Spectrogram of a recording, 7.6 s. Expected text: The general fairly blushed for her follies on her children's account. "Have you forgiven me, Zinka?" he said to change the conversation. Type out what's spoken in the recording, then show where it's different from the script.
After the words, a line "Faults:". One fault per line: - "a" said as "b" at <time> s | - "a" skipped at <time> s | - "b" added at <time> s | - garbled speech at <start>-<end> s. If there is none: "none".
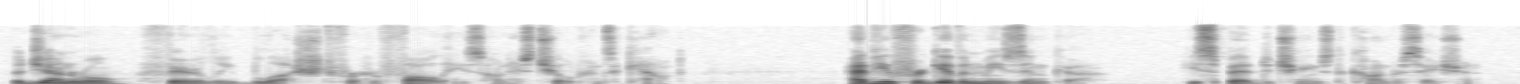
The general fairly blushed for her follies on his children's account. "Have you forgiven me, Zinka?" he sped to change the conversation.
Faults:
- "her" said as "his" at 2.5 s
- "said" said as "sped" at 6.0 s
